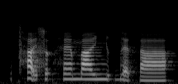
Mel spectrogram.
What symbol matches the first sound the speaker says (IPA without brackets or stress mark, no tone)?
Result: tʰ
